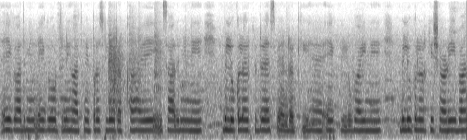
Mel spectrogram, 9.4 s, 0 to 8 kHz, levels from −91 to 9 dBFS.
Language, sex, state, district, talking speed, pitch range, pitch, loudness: Hindi, female, Haryana, Rohtak, 185 wpm, 210-220 Hz, 215 Hz, -17 LUFS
